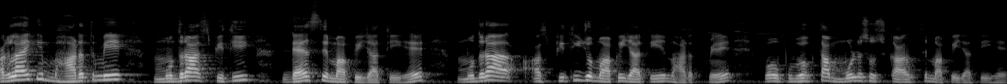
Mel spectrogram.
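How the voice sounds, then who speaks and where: This man's fairly high voice makes very wide pitch swings alongside big swings in loudness. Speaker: exam prep teacher. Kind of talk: tutorial.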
